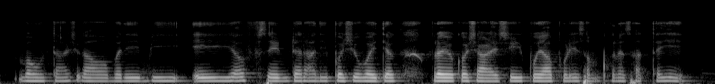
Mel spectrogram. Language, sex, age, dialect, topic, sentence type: Marathi, male, 18-24, Standard Marathi, agriculture, statement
